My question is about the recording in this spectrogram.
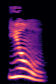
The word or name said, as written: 用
